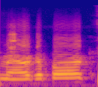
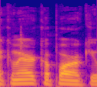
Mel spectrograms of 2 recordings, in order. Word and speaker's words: Comerica Park: Comerica Park. – Yeah, Comerica Park.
